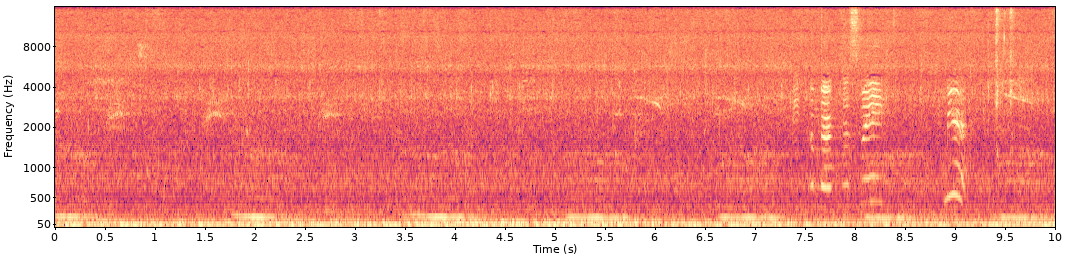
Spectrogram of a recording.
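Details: Nikita, a captive female lion at a big cat rescue, roars in the background during evening meds and feeding on 26 April 2017. She gives deep, short grunting roars about once a second beneath human voices, calling back and forth with another female big cat.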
